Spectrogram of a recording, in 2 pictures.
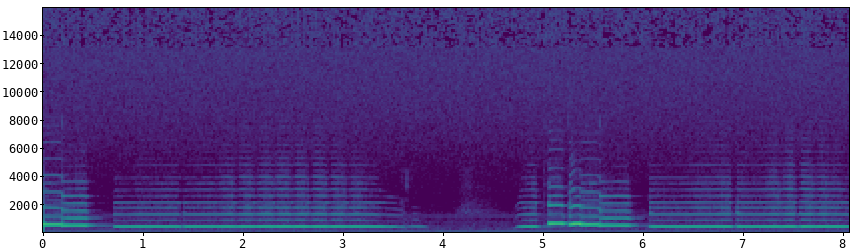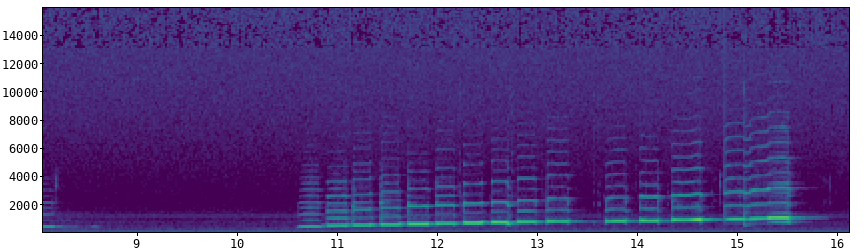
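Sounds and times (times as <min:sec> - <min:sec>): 
flute playing: 0:00.0 - 0:03.9, 0:04.7 - 0:08.4, 0:10.6 - 0:15.9.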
